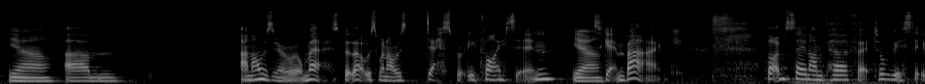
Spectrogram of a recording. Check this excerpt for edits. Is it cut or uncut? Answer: cut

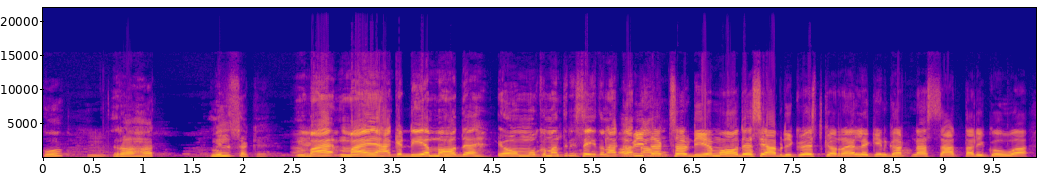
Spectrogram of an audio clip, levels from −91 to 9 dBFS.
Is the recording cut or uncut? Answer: uncut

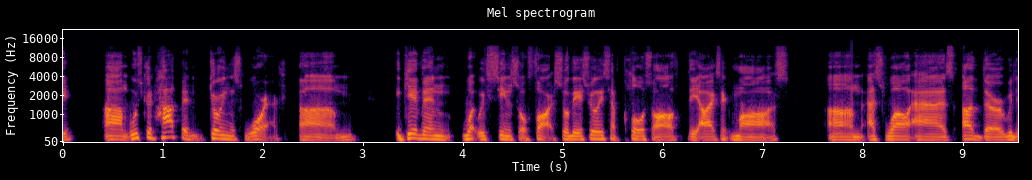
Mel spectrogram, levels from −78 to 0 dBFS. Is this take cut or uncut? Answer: uncut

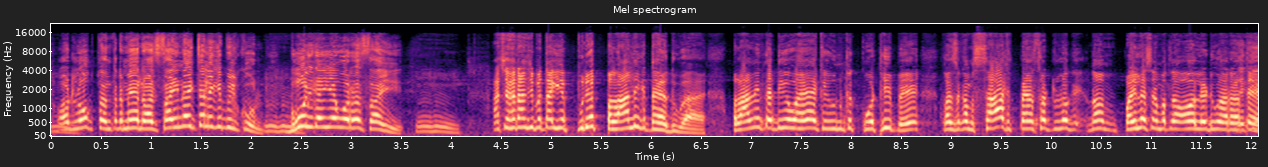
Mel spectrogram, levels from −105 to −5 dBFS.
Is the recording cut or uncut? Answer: uncut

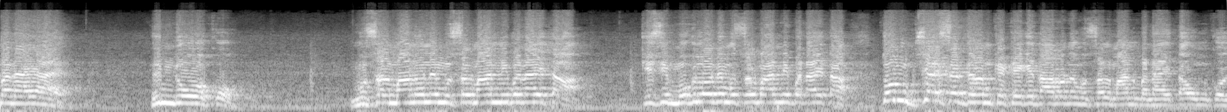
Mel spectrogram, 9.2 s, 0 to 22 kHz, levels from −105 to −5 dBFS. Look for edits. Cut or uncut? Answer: uncut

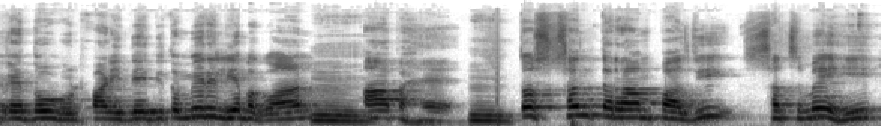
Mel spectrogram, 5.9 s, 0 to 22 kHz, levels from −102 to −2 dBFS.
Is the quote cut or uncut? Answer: uncut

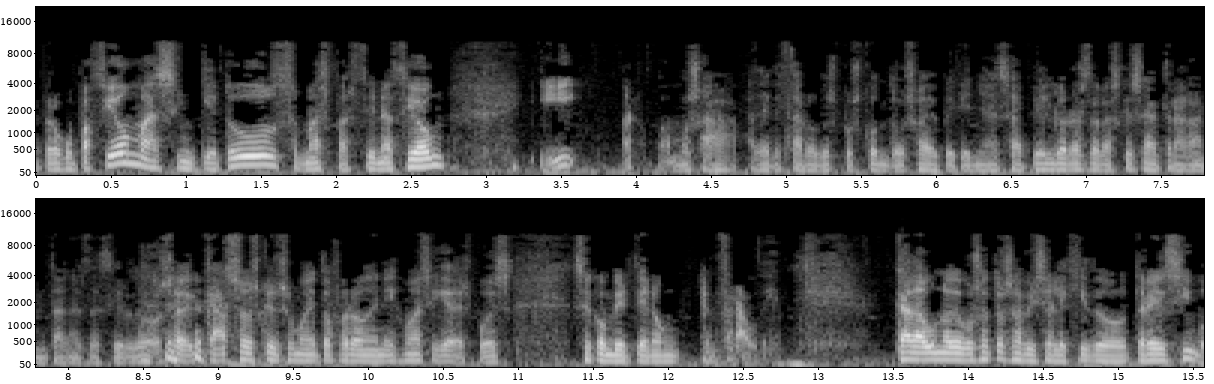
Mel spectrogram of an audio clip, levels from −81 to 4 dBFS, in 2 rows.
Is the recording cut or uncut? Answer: cut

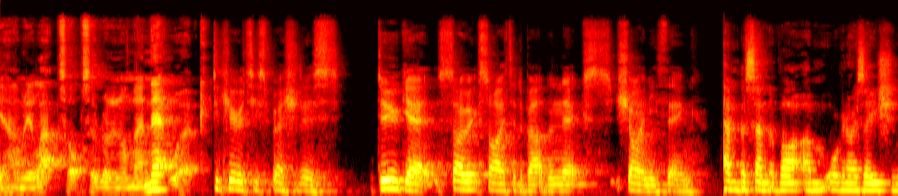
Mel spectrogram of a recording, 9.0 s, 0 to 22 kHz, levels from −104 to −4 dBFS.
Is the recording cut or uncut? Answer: cut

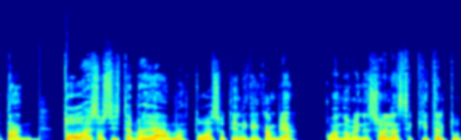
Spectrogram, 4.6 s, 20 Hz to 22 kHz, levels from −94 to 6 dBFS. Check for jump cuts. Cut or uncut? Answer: cut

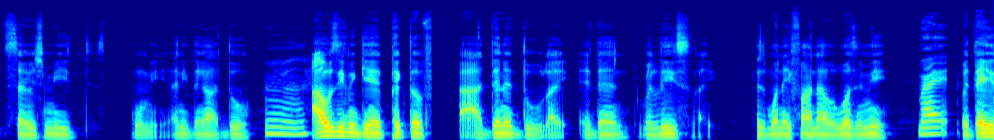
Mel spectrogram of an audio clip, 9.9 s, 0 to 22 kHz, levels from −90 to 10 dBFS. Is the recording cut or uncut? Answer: uncut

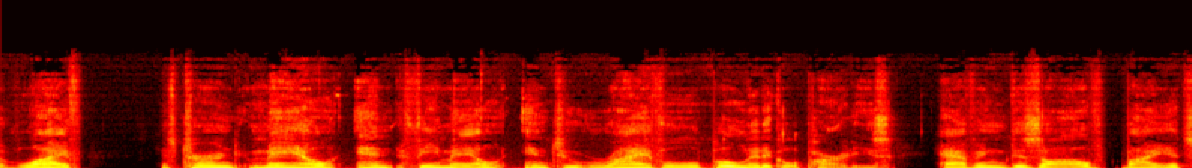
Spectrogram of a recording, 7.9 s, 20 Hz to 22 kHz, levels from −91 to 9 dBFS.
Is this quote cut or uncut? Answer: cut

